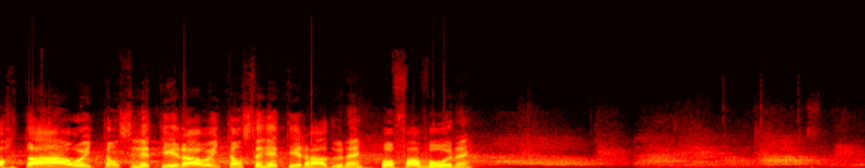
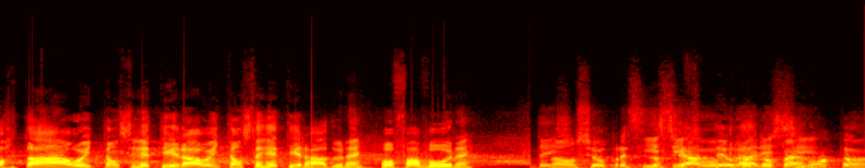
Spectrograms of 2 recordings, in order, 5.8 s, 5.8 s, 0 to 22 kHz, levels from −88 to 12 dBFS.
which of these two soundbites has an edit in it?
second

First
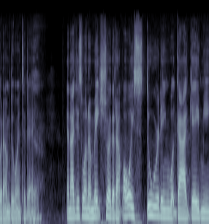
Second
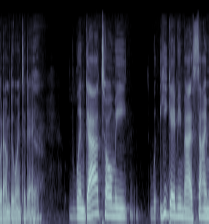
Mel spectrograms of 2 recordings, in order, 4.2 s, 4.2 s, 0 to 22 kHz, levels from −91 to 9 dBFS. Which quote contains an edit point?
first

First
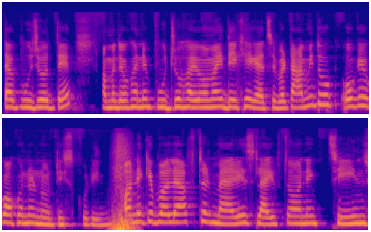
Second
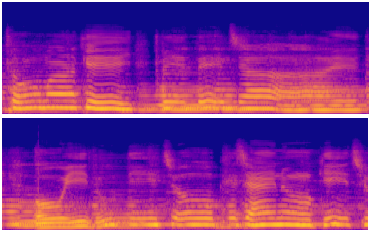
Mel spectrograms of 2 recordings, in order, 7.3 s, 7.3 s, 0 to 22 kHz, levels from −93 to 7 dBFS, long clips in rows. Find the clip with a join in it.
first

